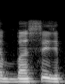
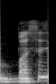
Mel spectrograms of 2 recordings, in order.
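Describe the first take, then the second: First: बसेज said with an "i" ending, "bas-sij"; correct pronunciation. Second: बसेज said with an "ay" or short "e" ending, "bas-sej"; wrong pronunciation. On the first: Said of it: "बसेज पढ़ते हैं". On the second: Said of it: "इसको बसेज नहीं पढ़ते". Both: Shown as a demonstration.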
